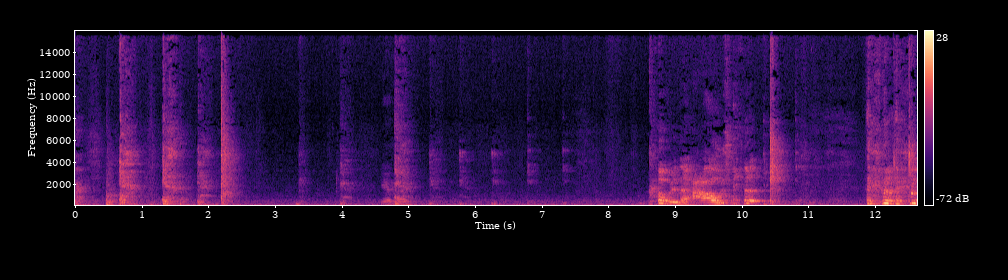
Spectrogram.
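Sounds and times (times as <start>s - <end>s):
harsh coughing: 0.0s - 2.2s, 3.3s - 7.5s, 9.8s - 11.2s, 11.8s - 12.6s
speech: 8.8s - 10.5s, 12.1s - 12.6s.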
